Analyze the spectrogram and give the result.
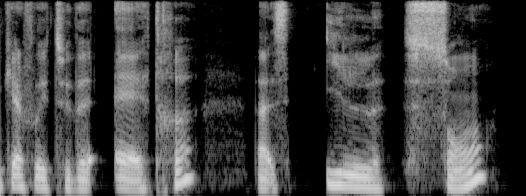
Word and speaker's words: ils sont: But compare it to être. Ils sont. – Ils sont. – So that time it's an S sound, a S. Ils sont. – Ils sont. – So in that situation, you're not pronouncing the S of the il, but you're pronouncing the S of the word sont, S-O-N-T.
